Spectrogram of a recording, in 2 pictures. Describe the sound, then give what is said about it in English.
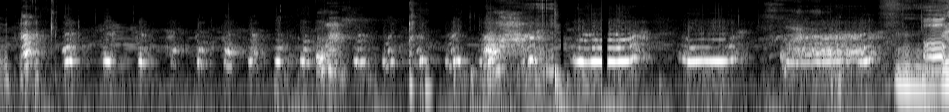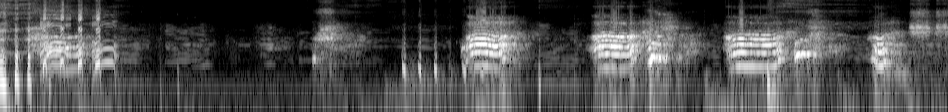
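Tibetan throat singers producing sustained, wavering vocal tones rich in overtones, delivered in separate phrases with short pauses between them, the pitch bending and warbling within each held note. “It sounds like a didgeridoo. Wow. No, it's Tibetan throat singers.”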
